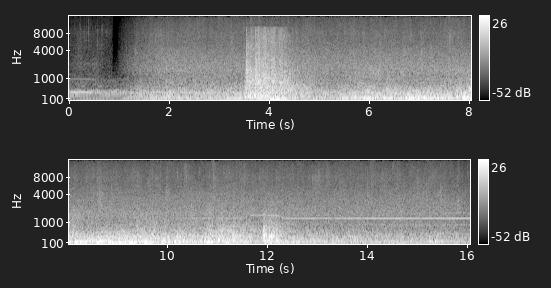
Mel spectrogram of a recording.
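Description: Thunderstorm: steady heavy rain with a loud thunderclap about four seconds in and a smaller one near twelve seconds.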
